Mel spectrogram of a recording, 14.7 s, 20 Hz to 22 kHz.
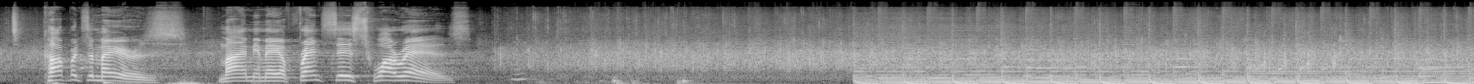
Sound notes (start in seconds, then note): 5.1 audience claps; 8.5 upbeat music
